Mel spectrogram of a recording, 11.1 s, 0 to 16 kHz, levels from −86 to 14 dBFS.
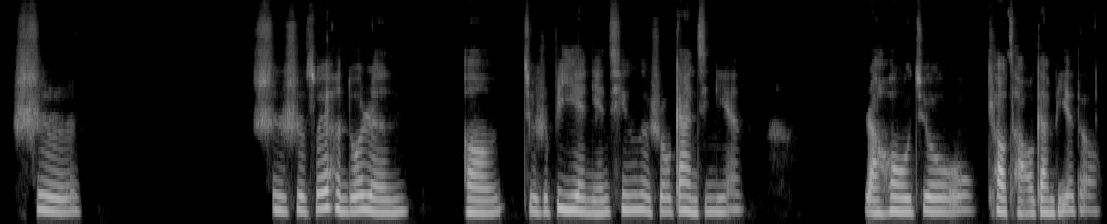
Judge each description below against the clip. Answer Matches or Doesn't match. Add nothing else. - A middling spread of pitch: Doesn't match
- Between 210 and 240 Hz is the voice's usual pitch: Matches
